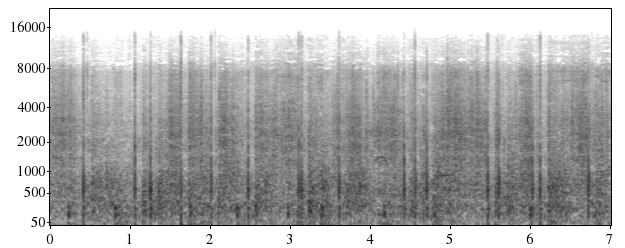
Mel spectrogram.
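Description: Aerial fireworks display: a dense, irregular run of sharp bangs and pops from shells bursting, several a second, over a continuous background hiss.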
